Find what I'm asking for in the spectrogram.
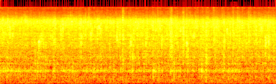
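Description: Ginger and garlic fry in hot oil with a steady, close hiss and crackle that stays even from start to finish, with no talking.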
